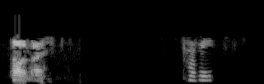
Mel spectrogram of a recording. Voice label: Superstition Dispatch, Mesa PD; 4 Superstition Dispatch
